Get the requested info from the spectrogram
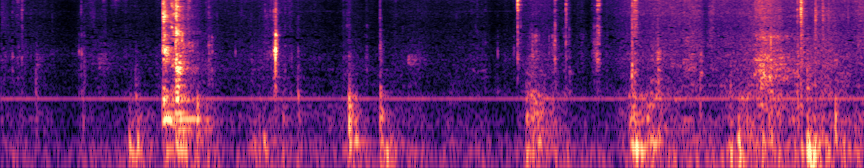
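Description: Scattered light clicks and scrapes of a hand tool working the hold-down screw on a turbocharger's VGT actuator, a few separate ticks spread about a second apart, with a faint steady thin tone underneath.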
